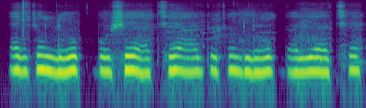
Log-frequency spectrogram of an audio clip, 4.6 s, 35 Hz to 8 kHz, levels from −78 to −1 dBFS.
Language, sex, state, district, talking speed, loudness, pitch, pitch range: Bengali, female, West Bengal, Cooch Behar, 120 wpm, -15 LUFS, 225 Hz, 215-235 Hz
